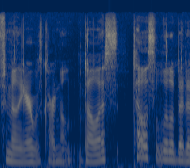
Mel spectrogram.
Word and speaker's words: Dulles: The name originally was Douglas, but they became Dulles in the pronunciation. Of course, the G is often aspirated in Irish.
